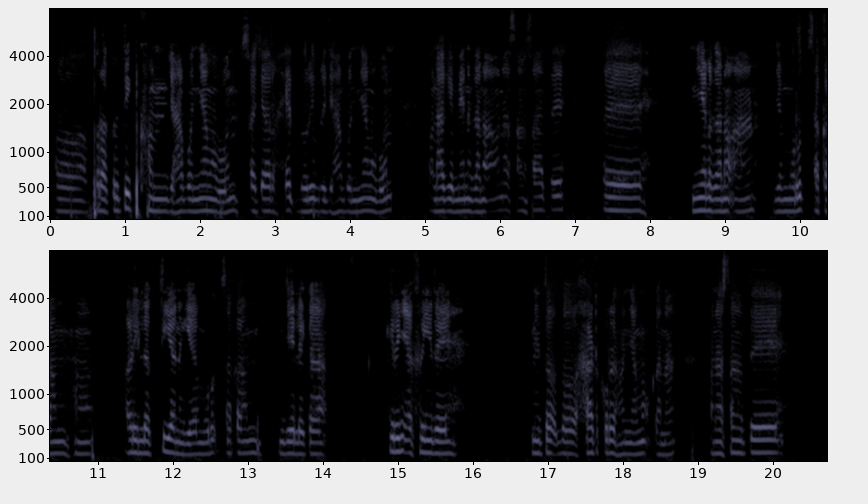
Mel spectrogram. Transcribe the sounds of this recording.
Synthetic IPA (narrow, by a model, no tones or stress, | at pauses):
ɔpɾakɾit̪ikʰːɔnd͡ʒaɦãbɔɲamabɔnsat͡ʃaɾhɛt̪̚ˀd̪uɾip̚ˀɾɛd͡ʒaɦãbɔɲamabɔn | ɔnaɡɛmɛnɡanɔʔaɔnasasãt̪ɛ | ɲɛlɡanɔʔad͡ʒɛmuɾut̪̚ˀsakamhɔ̃əɽiləɡ̚t̪ijanɡɛjamuɾut̪̚ˀsakam | d͡ʒɛlɛkaʔ | kiɾiɲəkʰɾiɲɾɛ | nit̪ɔʔd̪ɔhaʈkɔɾɛɦɔ̃ɲamɔʔkana | ɔnasãt̪ɛ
